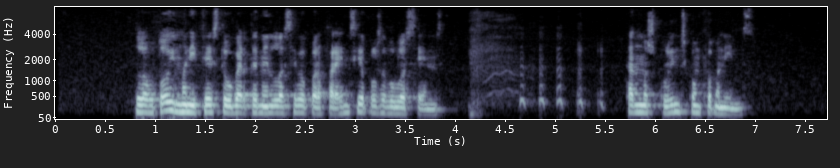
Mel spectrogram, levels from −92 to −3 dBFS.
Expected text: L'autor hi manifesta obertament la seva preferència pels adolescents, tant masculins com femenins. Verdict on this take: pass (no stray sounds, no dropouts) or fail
fail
